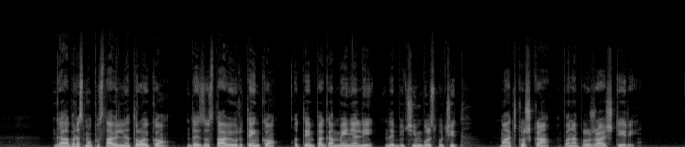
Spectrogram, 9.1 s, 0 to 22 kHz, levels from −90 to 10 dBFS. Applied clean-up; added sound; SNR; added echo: none; none; none; none.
